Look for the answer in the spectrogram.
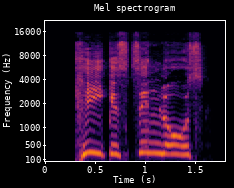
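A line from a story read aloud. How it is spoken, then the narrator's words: Girl calling out. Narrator (German): rief ein Mädchen mit Blumen in den Haaren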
